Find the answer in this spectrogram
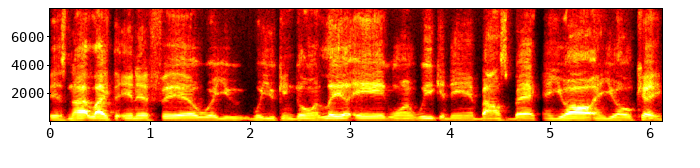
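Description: In an East Texas accent, a man with a dark, mellow tone and fairly low pitch speaks with monotone, flat intonation and hardly any pauses. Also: moderate pace, quiet background. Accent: East Texas Southern American. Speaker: former college quarterback, football analyst. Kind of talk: casual sports talk interview. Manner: repetitive, halting starts.

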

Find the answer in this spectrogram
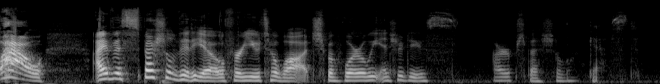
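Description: This woman has an ordinary speaking voice, fairly low in pitch. She talks at a fairly slow pace with ordinary pitch variation. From Portland, Oregon. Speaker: sports podcast co-host. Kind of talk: casual sports banter.

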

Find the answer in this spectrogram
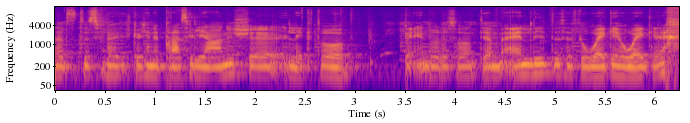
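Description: With noticeable background noise, a man keeps a moderate pace and hardly any pauses. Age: 20s. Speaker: singer and guitarist. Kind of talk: casual interview.

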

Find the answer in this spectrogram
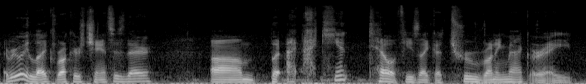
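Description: A normal speaking voice from a man, at a moderate pace, with ordinary pitch variation. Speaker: co-host recruiting analyst. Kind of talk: casual sports chat.

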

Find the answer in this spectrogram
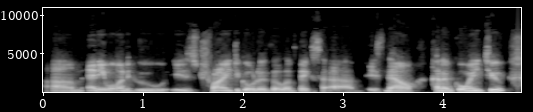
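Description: Speaking at a moderate pace, a man with a Canadian accent has a medium pitch. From Vancouver, Canada. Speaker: breakdancer. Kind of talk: interview. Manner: hesitant with many fillers.

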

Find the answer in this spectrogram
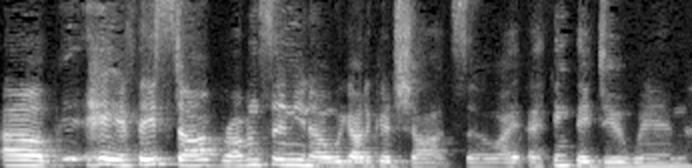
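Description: A woman with an American accent speaks at a moderate pace in a fairly high pitch, with fairly even intonation and hardly any pauses. An unremarkable speaking voice. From Minnesota, Prior Lake. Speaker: sports fan. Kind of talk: casual chat.

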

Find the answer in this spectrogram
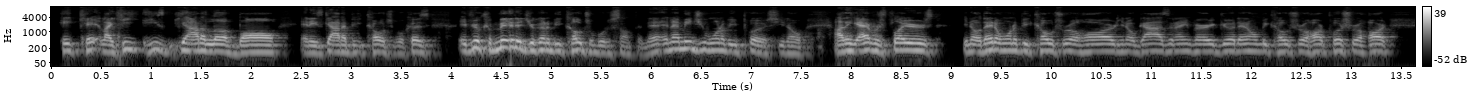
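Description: Talking at a very fast pace, a man speaks in a Texan accent. His pitch is fairly high. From Texas, Fort Worth. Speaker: college football coach. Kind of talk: radio interview. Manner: animated.

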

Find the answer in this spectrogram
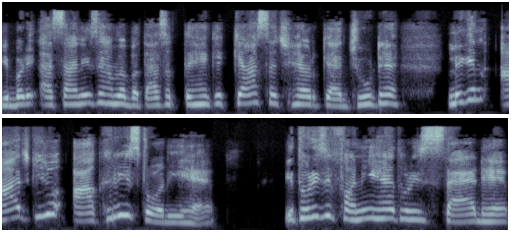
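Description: A woman speaks in a high, animated voice with lively intonation. Her loudness stays very even, and the sound is dry and close with no echo. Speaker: radio host and podcast co-host. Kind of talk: casual chat.

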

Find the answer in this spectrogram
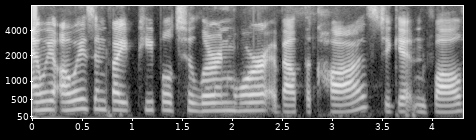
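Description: In a dry, close sound with no echo, a woman with an American accent and a normal speaking voice talks at a moderate pace and medium pitch, her intonation fairly even. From Michigan. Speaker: nonprofit associate director. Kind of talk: interview.

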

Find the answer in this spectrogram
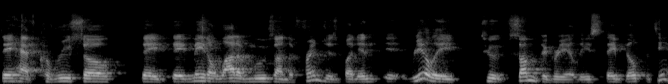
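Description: Speaking at a moderate pace, a man with an unremarkable speaking voice talks at a fairly high pitch with ordinary pitch variation. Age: 40s. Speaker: basketball writer and podcast host. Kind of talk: casual interview.

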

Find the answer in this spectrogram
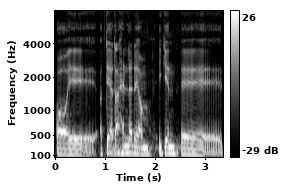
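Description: Noticeable background noise behind a man's medium-pitched speech. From Copenhagen, Nordvest. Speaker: street football club member. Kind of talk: casual interview. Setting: studio. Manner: halting.

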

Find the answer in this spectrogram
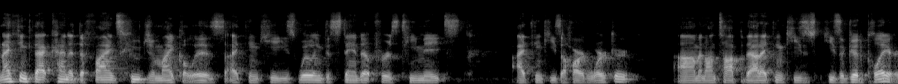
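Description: A man speaks in a plain, everyday voice at fairly low pitch against a quiet background. He keeps a fairly quick pace with fairly even intonation. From Denver, Colorado, US. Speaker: data scientist and basketball analyst. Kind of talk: casual sports analysis chat.

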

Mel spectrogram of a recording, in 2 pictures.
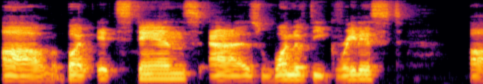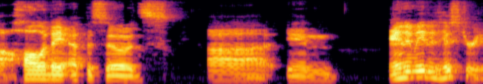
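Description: A man with a bright, sharp tone talks at a medium pitch with lively intonation. His pace is very slow. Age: 20s. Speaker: podcast host. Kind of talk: casual chat.

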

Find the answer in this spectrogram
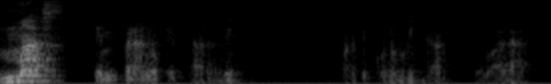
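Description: A man talks at a fairly slow pace in a somewhat breathy voice. Room echo is audible. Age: 40s. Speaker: business podcast host and consultant. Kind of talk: interview and personal monologue.

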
